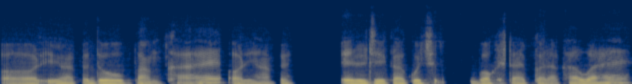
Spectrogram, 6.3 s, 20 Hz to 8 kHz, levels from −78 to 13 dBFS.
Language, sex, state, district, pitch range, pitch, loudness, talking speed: Hindi, male, Bihar, Muzaffarpur, 135-150 Hz, 140 Hz, -18 LUFS, 180 wpm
